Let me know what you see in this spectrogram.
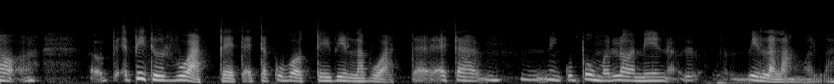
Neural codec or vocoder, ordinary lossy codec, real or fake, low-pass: none; none; real; 19.8 kHz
